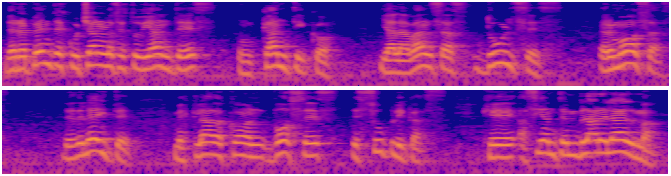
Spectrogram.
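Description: Mellow-voiced man teaching a story lesson. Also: high-pitched, lively intonation, takes it slowly. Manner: chants quoted prayers with rising pleading intensity; glosses Hebrew and Yiddish phrases in Spanish. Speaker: religious teacher.

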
